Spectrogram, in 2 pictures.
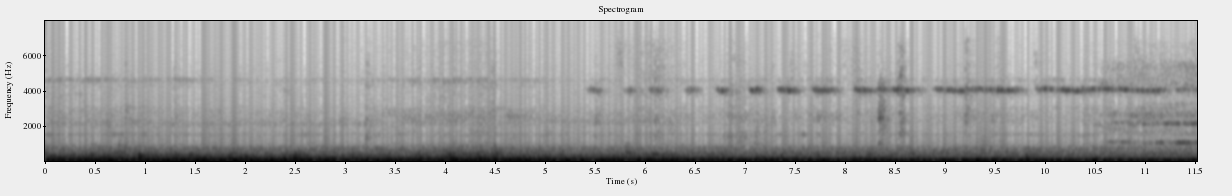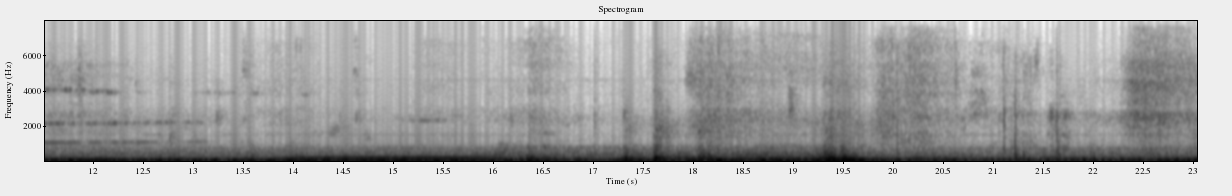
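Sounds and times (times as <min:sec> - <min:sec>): train rumbling: 0:00.0 - 0:23.0
high-pitched pulsing whine: 0:05.4 - 0:16.3.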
